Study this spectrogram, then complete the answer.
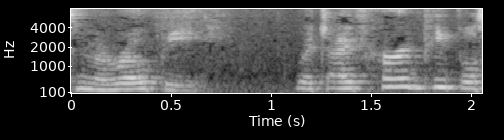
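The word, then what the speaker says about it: Merope: Mehrope. Meh-Roh-Pee? Let me see. It says it's Meh-Roh-Pee, which I've heard people say that, but I was like, what?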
